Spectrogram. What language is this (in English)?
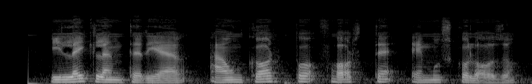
Italian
